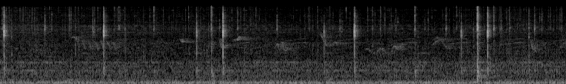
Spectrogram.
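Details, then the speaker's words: Mountain bike rear wheel after a crash: a sharp light click about once per revolution, even when not pedaling. The brake rotor was knocked out of true and rubs; the fix is truing the rotor. "okay so that's that clicking noise that you hear and again this happens even if you're not petting"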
